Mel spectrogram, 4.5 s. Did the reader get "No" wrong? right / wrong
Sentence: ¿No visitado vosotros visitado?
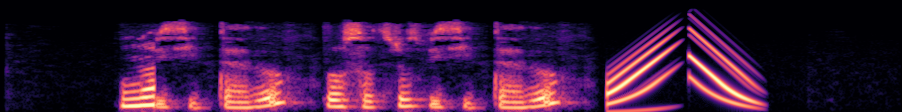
right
